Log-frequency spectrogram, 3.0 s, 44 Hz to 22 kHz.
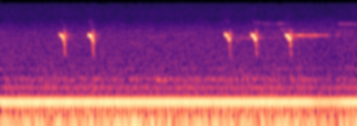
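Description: A bird gives short, sharp chirping calls, two in quick succession and then three more after a pause, clear above a steady low hum, as a person heads up a hill with it at about 7 a.m.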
